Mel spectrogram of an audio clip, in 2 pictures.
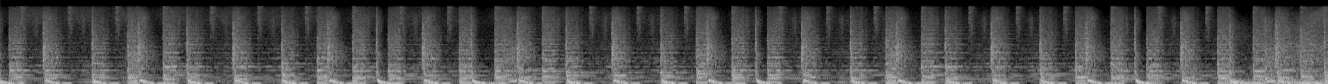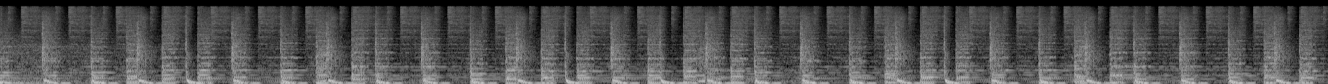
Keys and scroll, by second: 22.9 ctrl+a.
